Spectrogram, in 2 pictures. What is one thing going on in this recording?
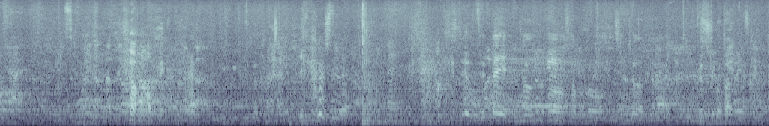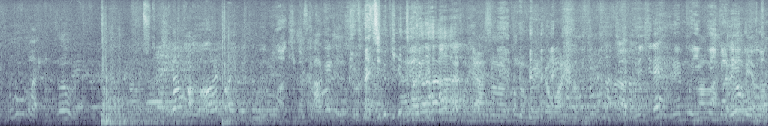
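Young players shout and call to each other in a large echoing hall.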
